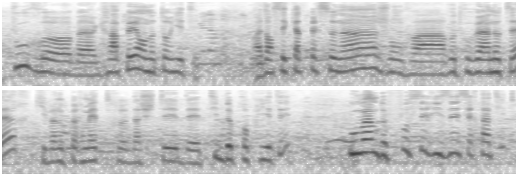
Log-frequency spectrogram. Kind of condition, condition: setting, busy venue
